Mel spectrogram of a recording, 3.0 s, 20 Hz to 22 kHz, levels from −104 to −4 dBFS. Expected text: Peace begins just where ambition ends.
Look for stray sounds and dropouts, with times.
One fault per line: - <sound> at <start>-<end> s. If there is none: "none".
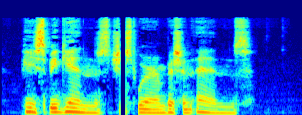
- dropout at 1.2-1.3 s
